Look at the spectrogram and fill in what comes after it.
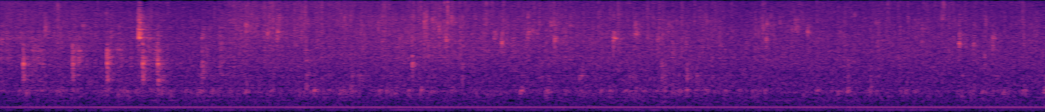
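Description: Chopped garlic sizzling in hot oil in a wok, a steady hiss full of small crackles and pops, with a few sharper clicks in the first two seconds. A steady low hum runs underneath.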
